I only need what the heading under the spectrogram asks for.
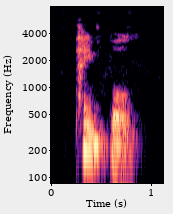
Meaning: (noun) 1. A sport where teams shoot each other with gelatin capsules filled with paint-like dye 2. The dye-filled capsule fired in the sport of paintball; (verb) To engage in the sport of paintball
- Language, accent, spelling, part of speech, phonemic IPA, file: English, Southern England, paintball, noun / verb, /ˈpeɪntbɔːl/, LL-Q1860 (eng)-paintball.wav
